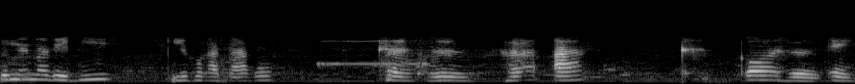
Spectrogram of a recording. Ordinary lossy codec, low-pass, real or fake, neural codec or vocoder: none; 3.6 kHz; fake; codec, 44.1 kHz, 2.6 kbps, SNAC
